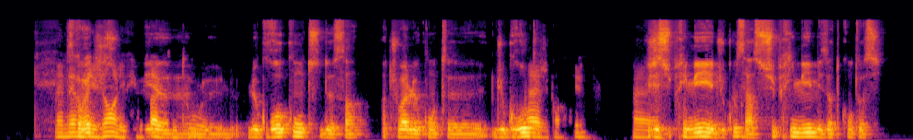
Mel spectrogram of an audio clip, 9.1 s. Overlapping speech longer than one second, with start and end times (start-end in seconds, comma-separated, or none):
0.6-2.3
